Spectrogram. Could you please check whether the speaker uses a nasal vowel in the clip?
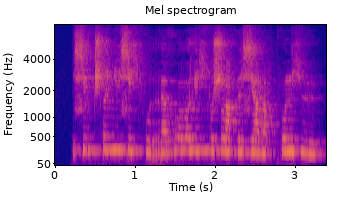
no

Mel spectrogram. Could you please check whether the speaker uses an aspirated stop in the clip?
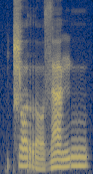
no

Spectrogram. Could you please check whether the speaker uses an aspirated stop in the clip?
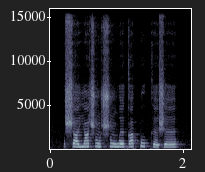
no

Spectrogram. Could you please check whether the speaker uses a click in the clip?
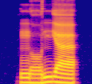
no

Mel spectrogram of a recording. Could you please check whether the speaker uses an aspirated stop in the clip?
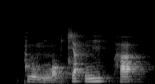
yes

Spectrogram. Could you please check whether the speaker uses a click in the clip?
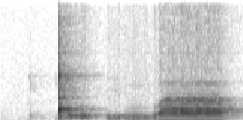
yes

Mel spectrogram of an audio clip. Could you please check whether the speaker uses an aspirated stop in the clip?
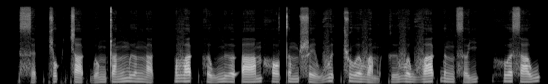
no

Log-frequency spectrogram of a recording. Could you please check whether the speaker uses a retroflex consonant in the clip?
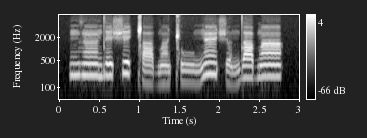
no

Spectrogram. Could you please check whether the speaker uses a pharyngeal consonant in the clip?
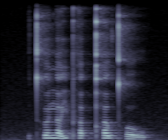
no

